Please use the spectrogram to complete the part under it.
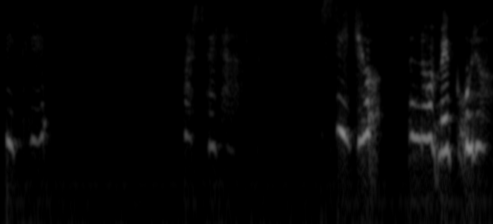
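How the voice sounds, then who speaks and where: Una actriz de doblaje con acento castellano interpreta a una niña temerosa, frágil y educada, de habla vacilante y quejumbrosa, en dibujos animados. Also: female voice, very high-pitched, slow, a little mellow, dry recording, muffled recording. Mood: hushed, doubtful. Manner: hesitant, plaintive. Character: fearful, fragile, polite young girl, easily discouraged. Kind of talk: dubbed cartoon acting.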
